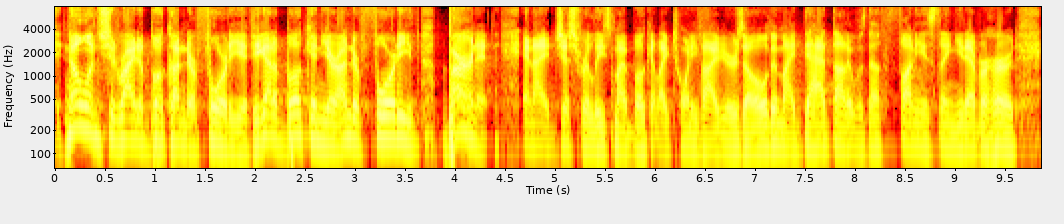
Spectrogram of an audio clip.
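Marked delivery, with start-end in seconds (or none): 0.1-4.4 raspy, rough-voiced preacher voice. Retelling what a preacher said at his dad's church, in a raspy voice. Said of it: "he had a real kind of raspy voice".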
